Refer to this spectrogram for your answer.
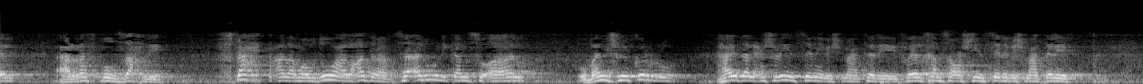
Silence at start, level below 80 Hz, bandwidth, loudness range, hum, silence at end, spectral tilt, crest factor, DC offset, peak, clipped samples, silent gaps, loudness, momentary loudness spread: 0 s; -50 dBFS; 4.6 kHz; 1 LU; none; 0 s; -11.5 dB/octave; 14 dB; under 0.1%; 0 dBFS; under 0.1%; none; -14 LUFS; 14 LU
